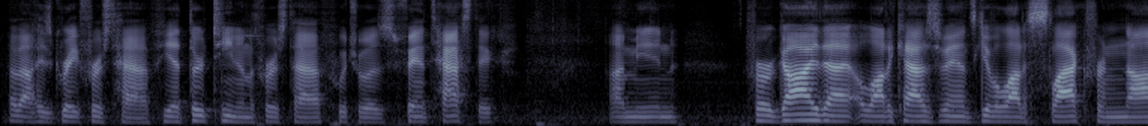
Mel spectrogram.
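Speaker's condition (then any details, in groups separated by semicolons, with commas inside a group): No condition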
